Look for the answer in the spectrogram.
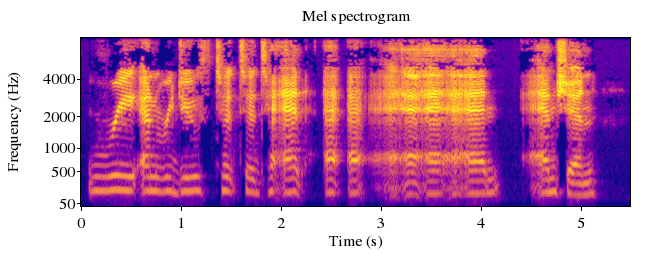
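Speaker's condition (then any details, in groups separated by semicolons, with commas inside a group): Stuttering; variable stuttering, past periods with shorter, less tight blocks; stuttering out of control lately, really long blocks that feel impossible to get out of; very long, changing stuttering easier when blocks shorter; repeated sounds, blocks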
